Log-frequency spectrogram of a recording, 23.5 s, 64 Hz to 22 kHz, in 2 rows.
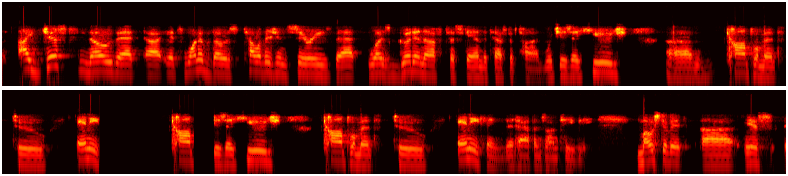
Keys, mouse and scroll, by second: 2.8 click, 4.0-5.0 drag, 12.1-13.1 drag, 13.1 space, 13.8 ctrl+shift+Delete, 14.0 space, 14.5 space, 14.7 click, 14.8 space, 17.2 ctrl+s, 19.2 click, 20.6 click.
